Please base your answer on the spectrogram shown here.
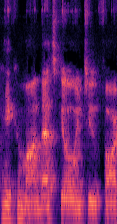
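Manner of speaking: usual speaking voice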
